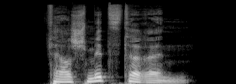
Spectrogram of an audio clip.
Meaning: inflection of verschmitzt: 1. strong genitive masculine/neuter singular comparative degree 2. weak/mixed genitive/dative all-gender singular comparative degree
- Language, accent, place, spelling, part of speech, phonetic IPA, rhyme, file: German, Germany, Berlin, verschmitzteren, adjective, [fɛɐ̯ˈʃmɪt͡stəʁən], -ɪt͡stəʁən, De-verschmitzteren.ogg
